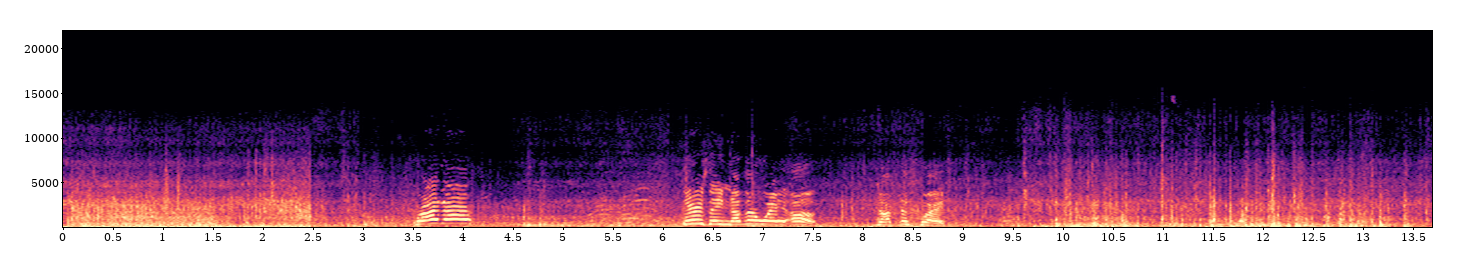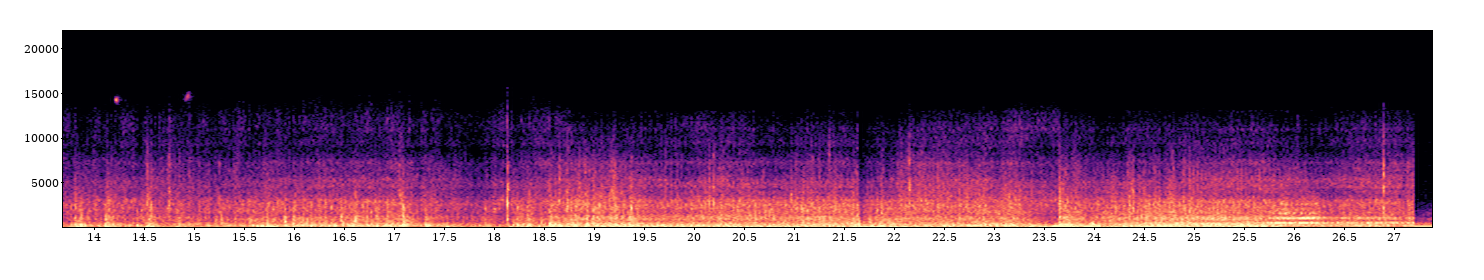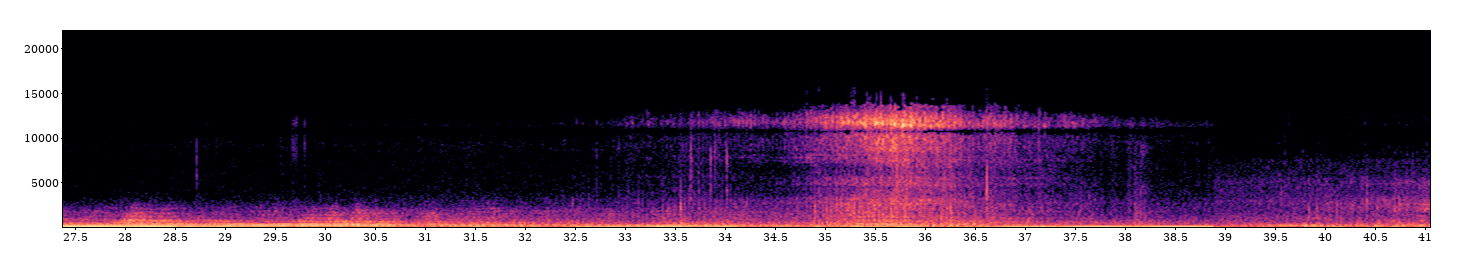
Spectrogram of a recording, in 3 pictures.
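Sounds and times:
wind noise on microphone: 0.0s - 3.2s, 9.6s - 27.2s
bike tyres rumbling over rock: 0.0s - 26.1s, 33.1s - 38.2s
bike knocking and rattling: 0.0s - 26.2s, 32.9s - 38.5s.

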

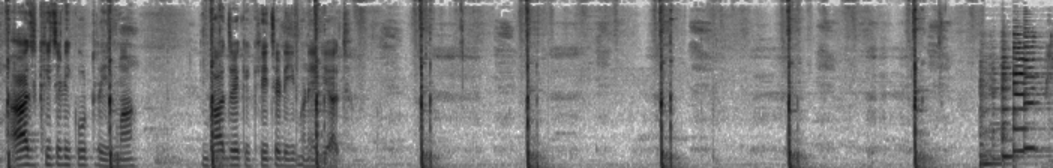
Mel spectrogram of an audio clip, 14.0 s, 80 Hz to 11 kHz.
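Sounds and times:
metal pestle pounding in mortar: 0.0s - 1.9s, 2.7s - 3.5s, 4.1s - 4.7s, 5.5s - 6.2s, 7.0s - 7.4s, 8.8s - 9.2s, 10.4s - 10.9s, 12.1s - 12.6s.

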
